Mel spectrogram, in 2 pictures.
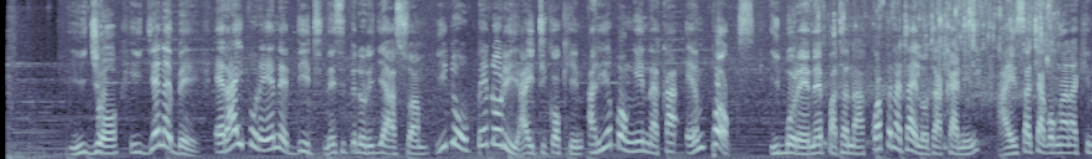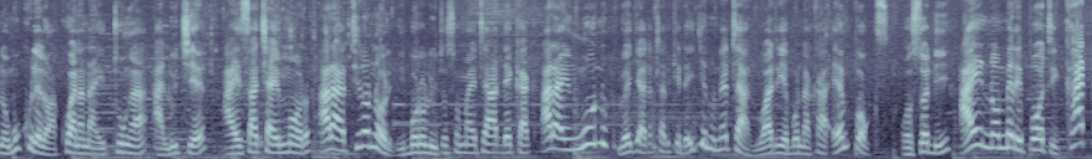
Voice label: Narrator ATESO, radio spots; MPOX; The MPOX Campaign Safe Circles

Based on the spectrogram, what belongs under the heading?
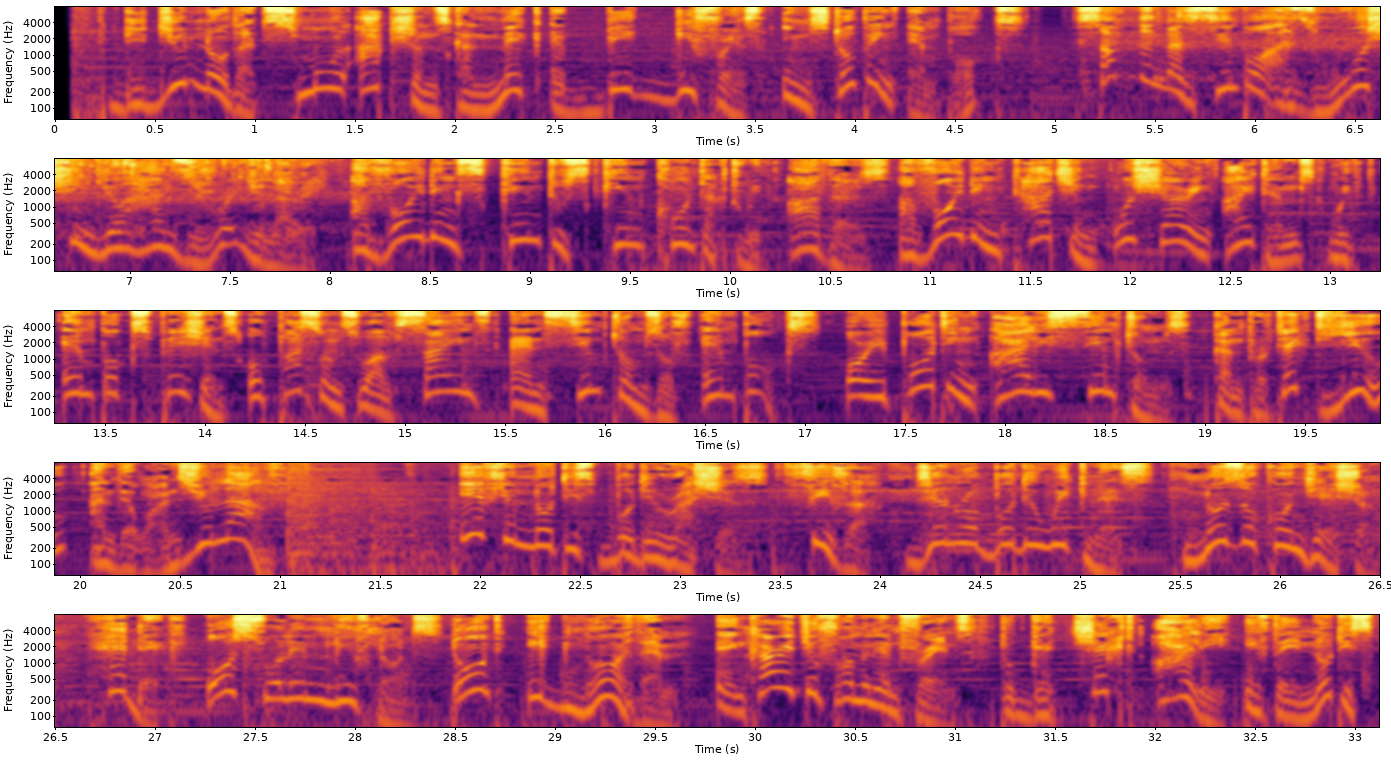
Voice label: Narrator English, radio spots; MPOX; The MPOX Campaign Safe Circles

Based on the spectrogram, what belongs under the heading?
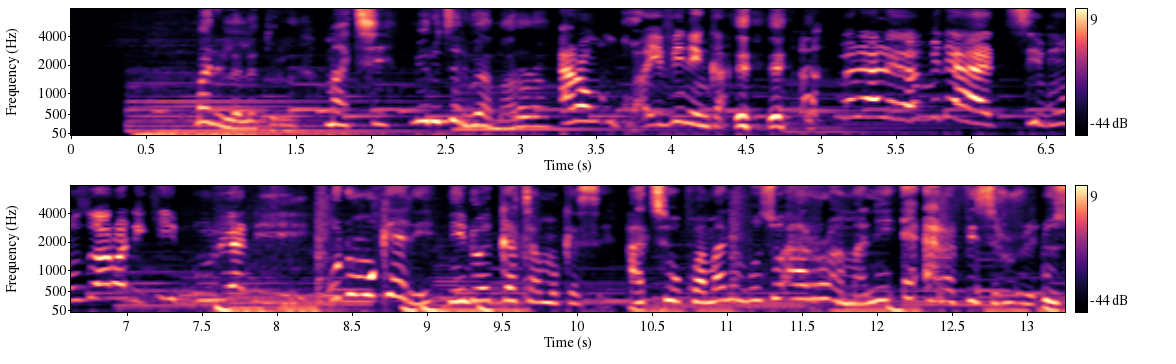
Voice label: Time Up HIV Spot DSD Lugbara; radio spot

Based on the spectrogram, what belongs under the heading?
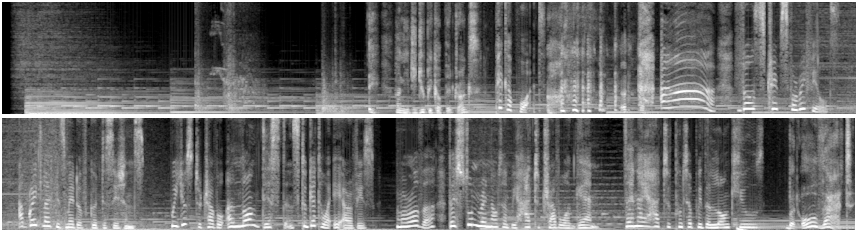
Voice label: HIV Spot English, radio spot

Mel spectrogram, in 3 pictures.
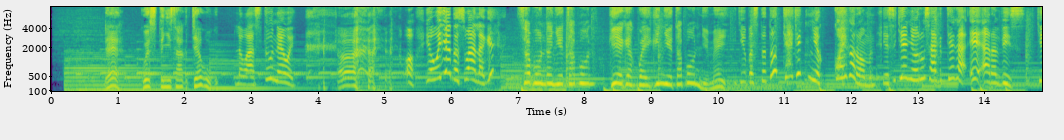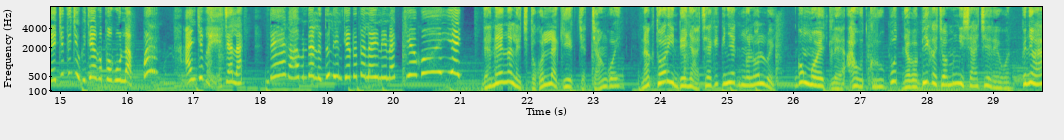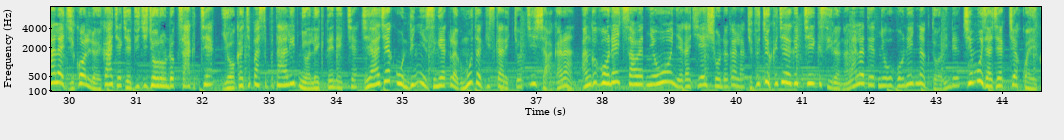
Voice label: HIV Spot Kupsabiny, radio spot

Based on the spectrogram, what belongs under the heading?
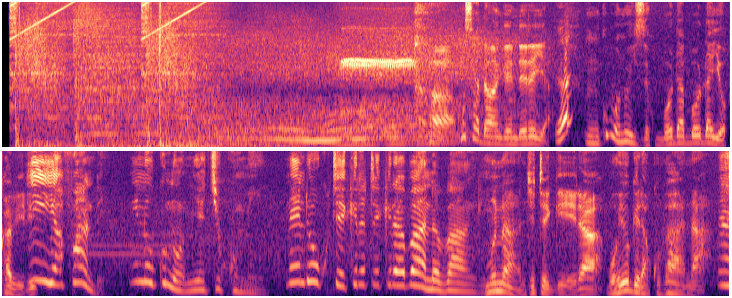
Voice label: LUSOGA; adolescent health campaign radio spots; BOLD; Identity

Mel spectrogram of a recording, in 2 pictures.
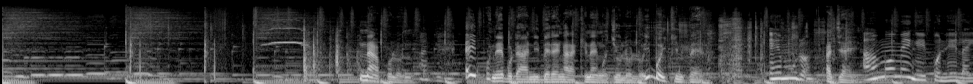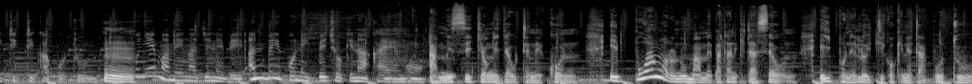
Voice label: Health Worker Spot Ateso; IUD

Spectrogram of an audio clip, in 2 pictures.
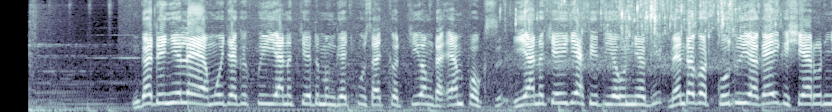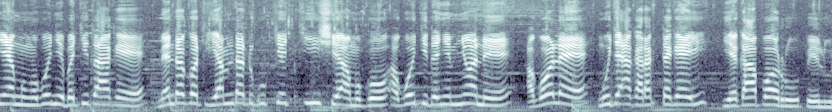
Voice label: Narrator KUPSABINY, radio spots; MPOX; The MPOX Campaign Safe Circles

